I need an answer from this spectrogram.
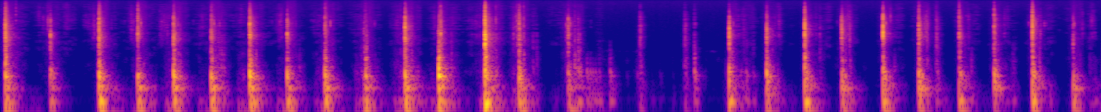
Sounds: Run

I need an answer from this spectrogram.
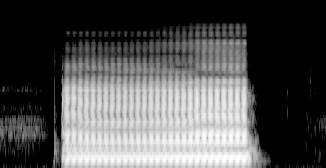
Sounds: Wind instrument, Music, Musical instrument

